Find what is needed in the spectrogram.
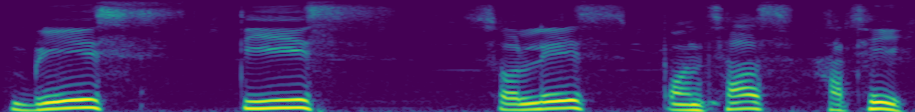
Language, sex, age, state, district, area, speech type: Assamese, male, 45-60, Assam, Dhemaji, rural, spontaneous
